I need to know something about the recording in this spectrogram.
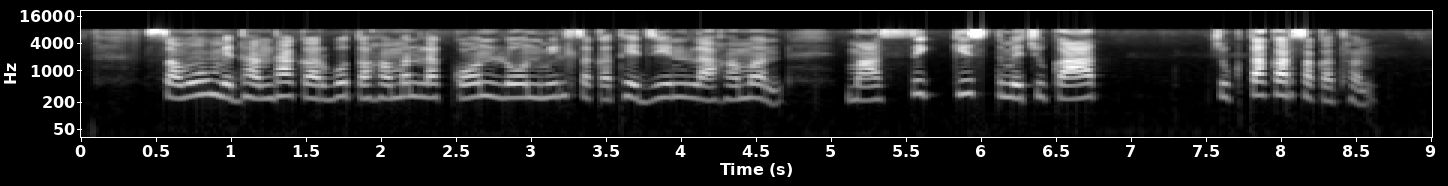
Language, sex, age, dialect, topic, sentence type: Chhattisgarhi, female, 25-30, Northern/Bhandar, banking, question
